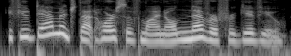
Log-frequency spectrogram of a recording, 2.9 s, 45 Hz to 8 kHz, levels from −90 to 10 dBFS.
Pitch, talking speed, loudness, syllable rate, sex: 215 Hz, 225 wpm, -17 LUFS, 6.1 syllables/s, female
